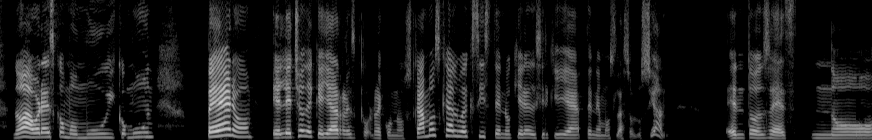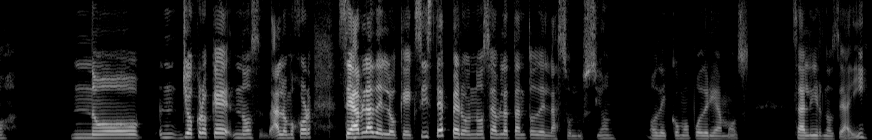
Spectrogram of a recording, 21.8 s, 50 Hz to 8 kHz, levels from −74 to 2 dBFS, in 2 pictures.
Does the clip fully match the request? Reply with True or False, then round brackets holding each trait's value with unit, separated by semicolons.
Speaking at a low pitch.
False (200 Hz)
